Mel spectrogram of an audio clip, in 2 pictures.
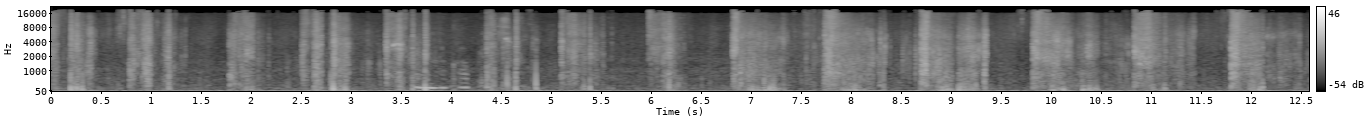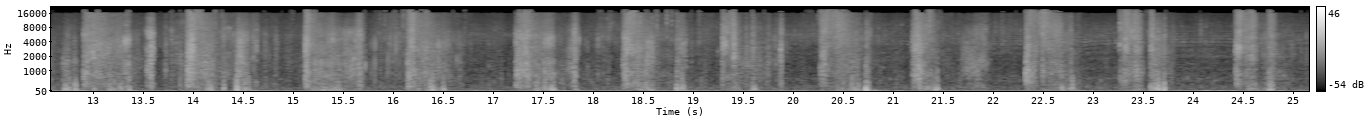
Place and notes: sonopoetic path, Maribor, Slovenia - walking poem, drops of life
snow, steps, spoken words, whisperings, small stream, distant traffic noise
